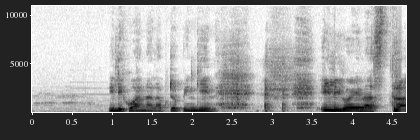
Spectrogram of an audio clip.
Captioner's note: laughing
